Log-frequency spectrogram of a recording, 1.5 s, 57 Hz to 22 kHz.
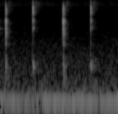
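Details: Audi A4 B5 early prefacelift turn signal relay and hazard switch, working again after cleaning fouled contacts; crisp relay clicks about every third of a second in an even rhythm, flasher relay working normally.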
